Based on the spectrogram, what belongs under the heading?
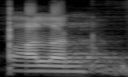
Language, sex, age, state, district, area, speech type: Hindi, male, 30-45, Bihar, Samastipur, urban, read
